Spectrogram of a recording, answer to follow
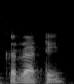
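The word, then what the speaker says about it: karate: Third देखेंगे तो इसमें कराटे इसमें भी ई साइलेंट नहीं है।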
